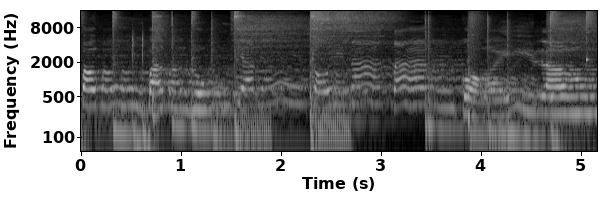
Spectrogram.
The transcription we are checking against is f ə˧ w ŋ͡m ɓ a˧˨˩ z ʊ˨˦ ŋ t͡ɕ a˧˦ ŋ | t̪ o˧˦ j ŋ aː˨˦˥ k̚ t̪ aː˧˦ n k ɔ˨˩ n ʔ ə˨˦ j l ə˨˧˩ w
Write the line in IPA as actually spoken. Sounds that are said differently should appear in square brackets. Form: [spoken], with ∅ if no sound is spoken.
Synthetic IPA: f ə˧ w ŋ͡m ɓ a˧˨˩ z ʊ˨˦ [ŋ͡m] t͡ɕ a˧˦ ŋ | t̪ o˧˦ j [n] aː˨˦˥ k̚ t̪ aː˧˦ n k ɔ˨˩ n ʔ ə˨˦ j l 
